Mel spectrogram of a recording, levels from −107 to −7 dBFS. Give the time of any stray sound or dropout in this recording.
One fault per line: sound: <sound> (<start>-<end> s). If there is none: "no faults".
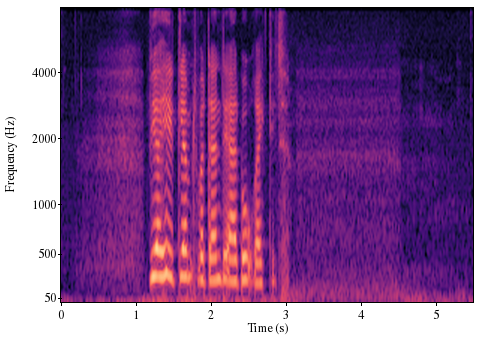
no faults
